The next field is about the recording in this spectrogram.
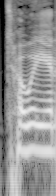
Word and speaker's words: Toei: Marvel hired two companies, the Japanese-based Toei Animation. Did I say that right? – Yeah, you know, oh, Toei Animation in the 80s?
